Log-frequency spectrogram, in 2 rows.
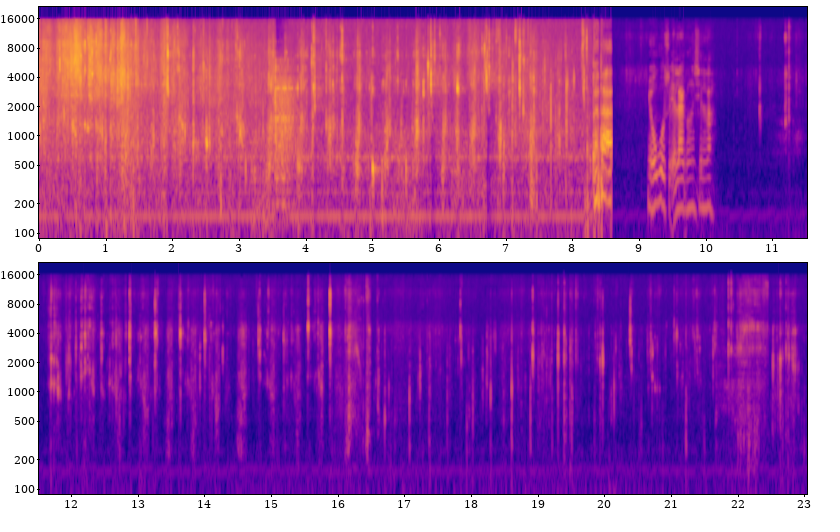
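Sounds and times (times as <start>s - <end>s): wet chewing: 0.0s - 8.6s, 10.8s - 23.0s
small irregular mouth clicks: 10.8s - 23.0s.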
